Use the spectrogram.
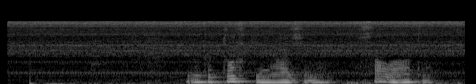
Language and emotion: Russian, sad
